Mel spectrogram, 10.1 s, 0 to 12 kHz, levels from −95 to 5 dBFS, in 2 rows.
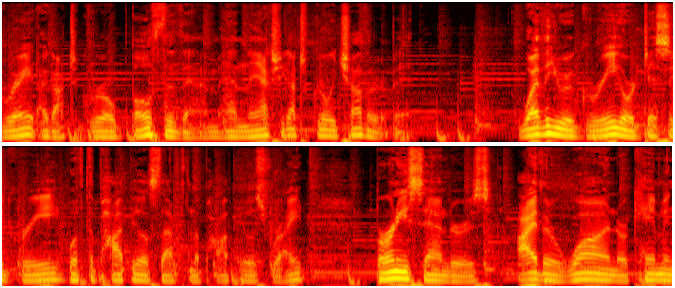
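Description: No technical faults can be heard anywhere in the recording.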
